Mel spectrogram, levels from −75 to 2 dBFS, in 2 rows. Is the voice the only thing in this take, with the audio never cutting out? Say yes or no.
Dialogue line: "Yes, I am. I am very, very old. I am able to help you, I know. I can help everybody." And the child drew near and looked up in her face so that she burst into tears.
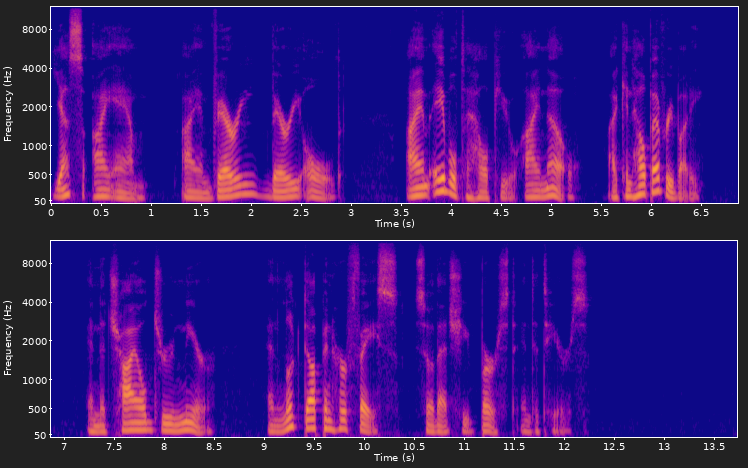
yes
